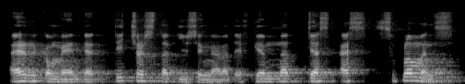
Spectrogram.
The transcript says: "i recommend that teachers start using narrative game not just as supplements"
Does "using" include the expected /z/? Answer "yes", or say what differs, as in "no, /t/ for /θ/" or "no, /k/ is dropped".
no, /s/ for /z/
